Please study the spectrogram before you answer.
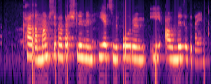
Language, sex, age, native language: Icelandic, female, 12, Icelandic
